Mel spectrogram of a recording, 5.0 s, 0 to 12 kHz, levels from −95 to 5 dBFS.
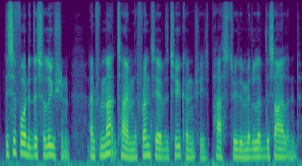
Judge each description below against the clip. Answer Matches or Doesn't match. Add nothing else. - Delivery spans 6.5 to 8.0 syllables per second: Matches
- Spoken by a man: Matches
